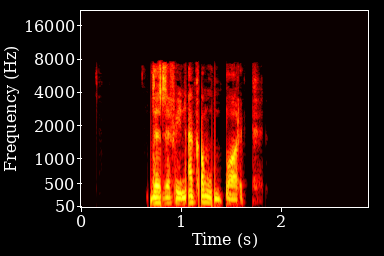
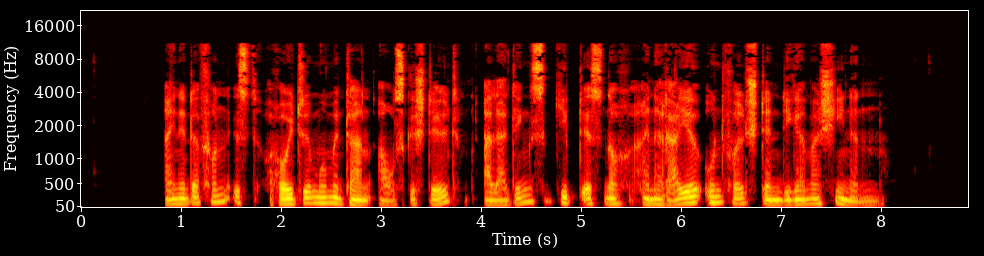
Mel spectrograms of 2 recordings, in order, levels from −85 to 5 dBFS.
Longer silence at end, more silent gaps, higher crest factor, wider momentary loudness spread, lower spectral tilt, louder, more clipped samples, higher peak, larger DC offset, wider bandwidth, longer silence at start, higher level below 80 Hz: first, 1.1 s vs 0.85 s; neither; about the same, 22 dB vs 20 dB; first, 19 LU vs 7 LU; about the same, -4.5 dB/octave vs -3.5 dB/octave; first, -19 LUFS vs -24 LUFS; neither; first, -2 dBFS vs -6 dBFS; neither; second, 8 kHz vs 11.5 kHz; second, 0.7 s vs 0.85 s; second, -54 dBFS vs -46 dBFS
